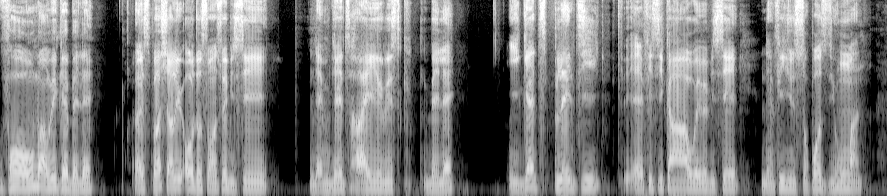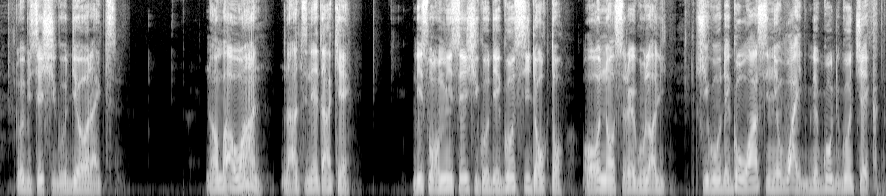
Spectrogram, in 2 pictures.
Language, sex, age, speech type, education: Nigerian Pidgin, male, 15-29, spontaneous, tertiary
